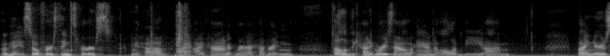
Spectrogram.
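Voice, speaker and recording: Vocal fry runs through the speech of a woman who talks at a fairly quick pace in a fairly high pitch. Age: 20s. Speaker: budgeting content creator. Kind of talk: casual vlog tutorial. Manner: animated.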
